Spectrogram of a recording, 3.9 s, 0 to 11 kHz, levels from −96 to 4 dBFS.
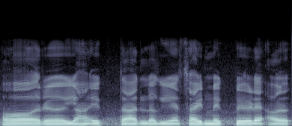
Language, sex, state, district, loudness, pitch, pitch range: Hindi, male, Chhattisgarh, Raipur, -14 LUFS, 115 Hz, 110-115 Hz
